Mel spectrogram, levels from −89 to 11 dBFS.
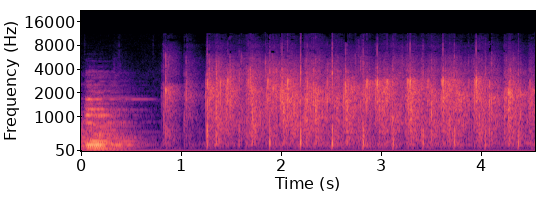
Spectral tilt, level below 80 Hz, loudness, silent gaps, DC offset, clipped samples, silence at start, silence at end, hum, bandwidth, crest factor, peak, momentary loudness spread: -4 dB/octave; -48 dBFS; -17 LUFS; none; 1%; under 0.1%; 0 s; 0 s; none; 12 kHz; 18 dB; 0 dBFS; 9 LU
